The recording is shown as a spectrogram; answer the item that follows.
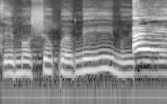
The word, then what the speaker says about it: Mos-Shogbamimu: Say my name, say Mos-Shogbamimu, Shola's around you.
